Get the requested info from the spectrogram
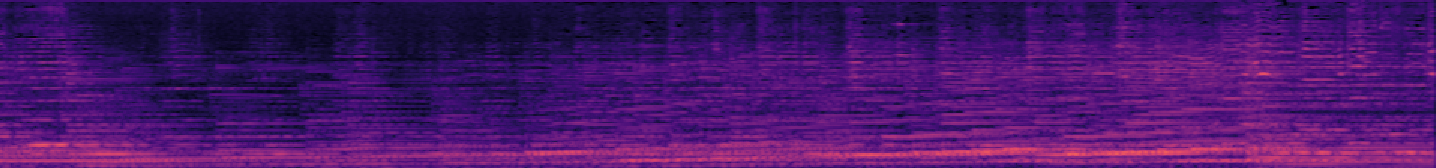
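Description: Piano trio of violin, cello and piano playing a classical chamber piece, with the melody climbing in rising phrases through the middle.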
